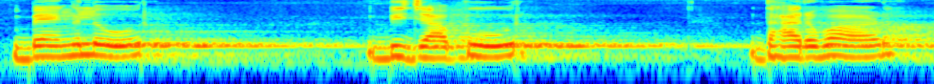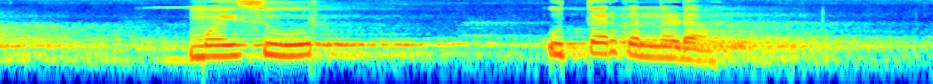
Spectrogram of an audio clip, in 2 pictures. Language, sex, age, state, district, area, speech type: Goan Konkani, female, 30-45, Goa, Canacona, rural, spontaneous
